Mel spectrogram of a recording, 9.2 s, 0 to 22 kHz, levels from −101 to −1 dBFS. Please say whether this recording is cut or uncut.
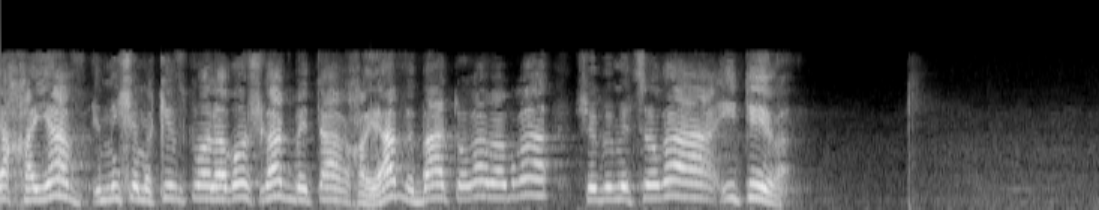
uncut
